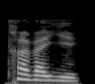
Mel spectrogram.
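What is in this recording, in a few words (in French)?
"travailler", French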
